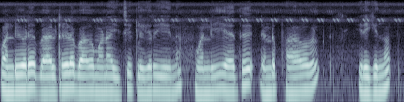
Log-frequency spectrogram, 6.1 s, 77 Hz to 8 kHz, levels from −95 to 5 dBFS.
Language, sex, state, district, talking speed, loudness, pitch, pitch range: Malayalam, male, Kerala, Kollam, 100 wpm, -15 LUFS, 130 Hz, 125-140 Hz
